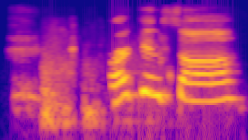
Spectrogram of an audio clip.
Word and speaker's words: Arkansas: Arkansas, and they have S's at the end that we don't pronounce it.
